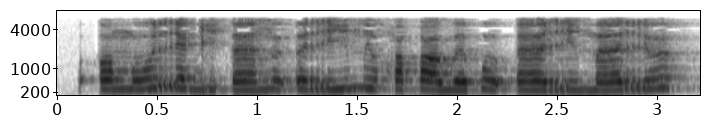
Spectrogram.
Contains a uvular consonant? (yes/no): yes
